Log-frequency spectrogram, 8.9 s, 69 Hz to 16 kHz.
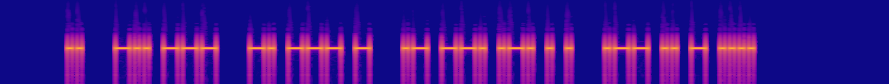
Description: Morse code, heard as a keyed tone, about 25 wpm, 700 Hz. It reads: I DO NOT AGREE WITH
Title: Sets of 5 Words Encore 25wpm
